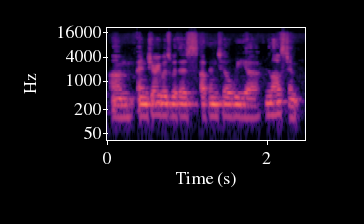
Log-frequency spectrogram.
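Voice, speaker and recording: A woman answers questions on the witness stand, stumbling and restarting her sentences, full of fillers. Her voice is mellow and dark, yet she talks quickly. Faint noise sits under the courtroom feed. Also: very deep voice, level tone. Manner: halting, many restarts and fillers. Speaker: trial witness. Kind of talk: courtroom testimony.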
